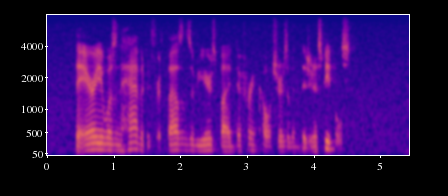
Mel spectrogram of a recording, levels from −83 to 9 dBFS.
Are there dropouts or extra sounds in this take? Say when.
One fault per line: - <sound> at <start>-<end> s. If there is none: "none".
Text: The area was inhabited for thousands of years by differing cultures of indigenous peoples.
- dropout at 1.5-1.5 s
